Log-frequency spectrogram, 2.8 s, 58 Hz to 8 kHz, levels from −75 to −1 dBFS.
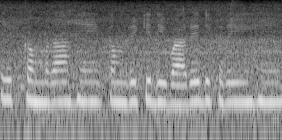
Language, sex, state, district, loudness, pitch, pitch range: Hindi, female, Bihar, Lakhisarai, -17 LUFS, 220 Hz, 220-225 Hz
